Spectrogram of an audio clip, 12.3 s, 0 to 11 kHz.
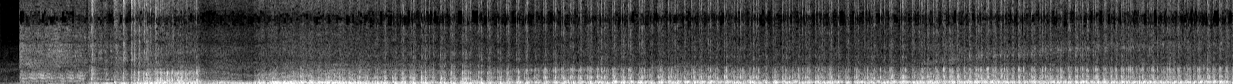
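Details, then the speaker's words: '56 build V8 first fired up after being saved, coolant just added: catches and settles into a lumpy idle that stumbles unevenly with cylinders dropping out, and it won't rev. Misfire. "when he first fired it up I'm sure you could hear the uh misfire that it kind of has an RPM um where it like literally just wouldn't RPM"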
